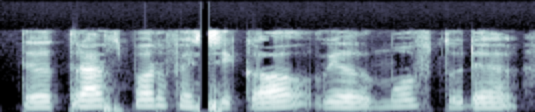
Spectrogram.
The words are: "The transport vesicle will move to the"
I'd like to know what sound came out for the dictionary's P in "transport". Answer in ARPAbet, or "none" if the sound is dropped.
P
